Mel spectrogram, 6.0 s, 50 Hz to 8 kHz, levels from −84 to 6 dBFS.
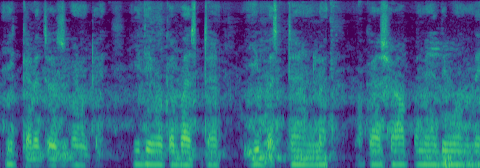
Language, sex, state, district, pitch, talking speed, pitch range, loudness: Telugu, male, Telangana, Karimnagar, 120 Hz, 140 wpm, 115-120 Hz, -20 LUFS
